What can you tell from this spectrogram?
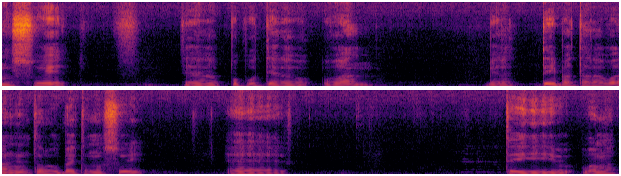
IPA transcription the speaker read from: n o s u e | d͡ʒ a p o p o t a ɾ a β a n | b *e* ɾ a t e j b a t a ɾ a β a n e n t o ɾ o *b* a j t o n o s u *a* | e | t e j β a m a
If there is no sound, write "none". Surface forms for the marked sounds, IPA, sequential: e, b, e

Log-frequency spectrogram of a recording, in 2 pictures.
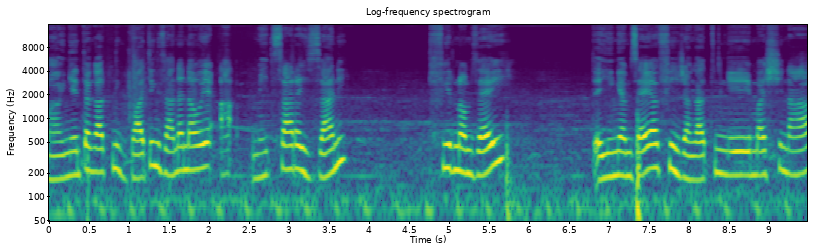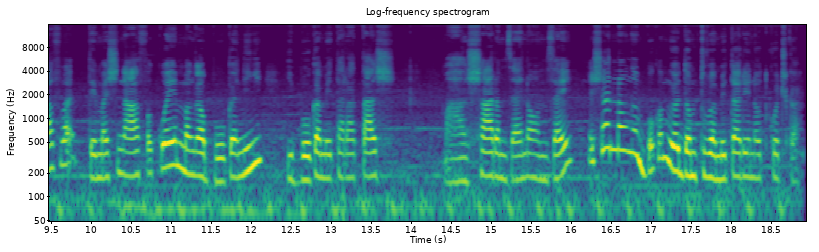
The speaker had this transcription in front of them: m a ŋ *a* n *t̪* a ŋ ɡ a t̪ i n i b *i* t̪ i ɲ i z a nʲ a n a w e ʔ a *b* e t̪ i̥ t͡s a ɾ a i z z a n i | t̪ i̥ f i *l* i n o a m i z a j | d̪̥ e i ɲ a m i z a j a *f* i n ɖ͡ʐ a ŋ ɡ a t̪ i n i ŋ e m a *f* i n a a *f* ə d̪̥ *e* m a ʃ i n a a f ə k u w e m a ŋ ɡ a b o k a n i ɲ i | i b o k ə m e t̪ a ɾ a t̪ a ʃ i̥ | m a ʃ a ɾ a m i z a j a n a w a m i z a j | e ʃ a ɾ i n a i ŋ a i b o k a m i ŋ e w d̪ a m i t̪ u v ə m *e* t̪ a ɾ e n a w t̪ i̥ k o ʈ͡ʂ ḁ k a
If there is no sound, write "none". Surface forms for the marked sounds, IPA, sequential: e, t̪, a, m, ɾ, f, ʃ, f, e, e

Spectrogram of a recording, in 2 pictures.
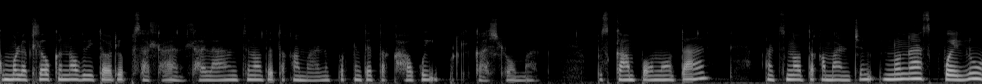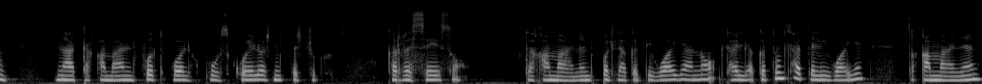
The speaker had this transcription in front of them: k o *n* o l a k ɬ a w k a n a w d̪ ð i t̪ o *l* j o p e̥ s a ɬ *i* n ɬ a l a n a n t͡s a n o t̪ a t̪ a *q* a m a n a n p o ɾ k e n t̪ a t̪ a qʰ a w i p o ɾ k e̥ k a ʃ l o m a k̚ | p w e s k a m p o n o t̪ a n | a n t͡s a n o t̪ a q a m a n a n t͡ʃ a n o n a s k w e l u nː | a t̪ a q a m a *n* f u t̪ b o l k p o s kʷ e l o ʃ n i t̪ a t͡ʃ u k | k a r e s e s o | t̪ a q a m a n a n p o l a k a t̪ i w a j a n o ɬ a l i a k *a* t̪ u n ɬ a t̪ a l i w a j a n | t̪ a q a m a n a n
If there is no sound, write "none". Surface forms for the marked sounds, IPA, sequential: m, ɾ, a, q, n, a

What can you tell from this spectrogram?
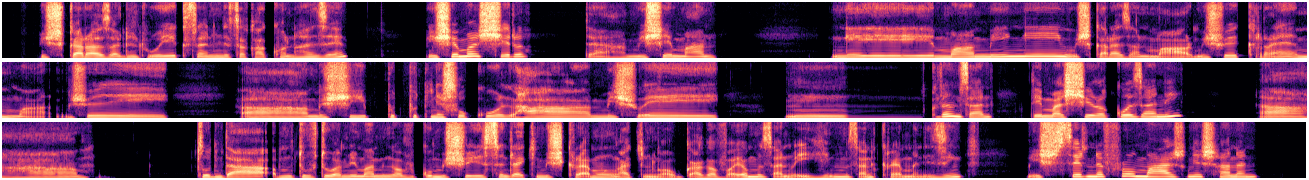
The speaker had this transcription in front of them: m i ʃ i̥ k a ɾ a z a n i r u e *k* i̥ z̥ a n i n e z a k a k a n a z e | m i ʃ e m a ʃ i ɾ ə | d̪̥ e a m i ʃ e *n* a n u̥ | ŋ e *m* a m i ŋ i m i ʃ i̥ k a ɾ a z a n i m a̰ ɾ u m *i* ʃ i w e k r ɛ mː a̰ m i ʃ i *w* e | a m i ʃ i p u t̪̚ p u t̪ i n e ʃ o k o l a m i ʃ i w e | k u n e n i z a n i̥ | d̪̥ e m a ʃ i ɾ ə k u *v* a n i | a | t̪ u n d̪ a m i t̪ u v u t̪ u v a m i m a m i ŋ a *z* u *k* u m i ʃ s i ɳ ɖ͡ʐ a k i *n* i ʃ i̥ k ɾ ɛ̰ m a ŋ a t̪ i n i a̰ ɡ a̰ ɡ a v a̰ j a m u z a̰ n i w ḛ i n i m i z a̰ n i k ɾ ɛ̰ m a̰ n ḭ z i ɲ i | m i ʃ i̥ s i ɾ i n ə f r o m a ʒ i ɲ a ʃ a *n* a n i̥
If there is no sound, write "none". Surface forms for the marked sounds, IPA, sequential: k, m, m, i, w, z, v, k, m, n

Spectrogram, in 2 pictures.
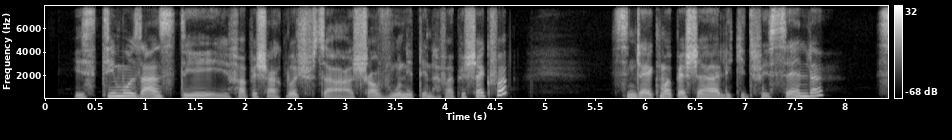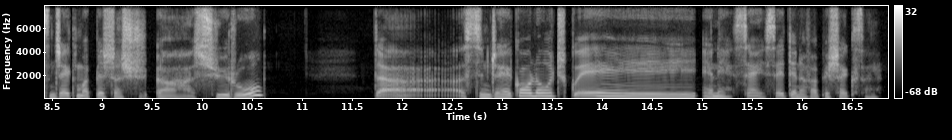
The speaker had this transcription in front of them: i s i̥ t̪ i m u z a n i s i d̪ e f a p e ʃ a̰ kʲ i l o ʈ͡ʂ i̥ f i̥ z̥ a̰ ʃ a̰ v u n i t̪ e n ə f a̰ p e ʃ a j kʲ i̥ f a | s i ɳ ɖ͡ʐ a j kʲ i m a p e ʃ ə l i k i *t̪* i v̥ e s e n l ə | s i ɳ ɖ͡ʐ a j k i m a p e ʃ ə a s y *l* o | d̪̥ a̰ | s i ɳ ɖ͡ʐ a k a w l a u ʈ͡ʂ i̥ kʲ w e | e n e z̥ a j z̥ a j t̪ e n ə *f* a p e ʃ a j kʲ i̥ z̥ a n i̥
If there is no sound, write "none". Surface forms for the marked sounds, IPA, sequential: d̪, ɾ, f

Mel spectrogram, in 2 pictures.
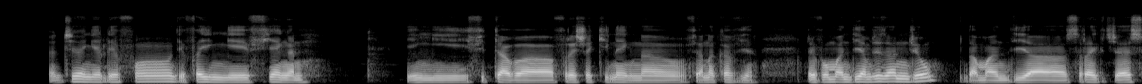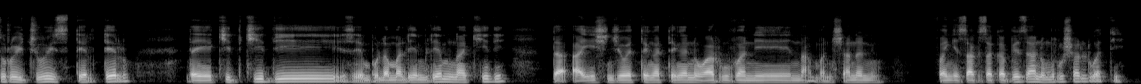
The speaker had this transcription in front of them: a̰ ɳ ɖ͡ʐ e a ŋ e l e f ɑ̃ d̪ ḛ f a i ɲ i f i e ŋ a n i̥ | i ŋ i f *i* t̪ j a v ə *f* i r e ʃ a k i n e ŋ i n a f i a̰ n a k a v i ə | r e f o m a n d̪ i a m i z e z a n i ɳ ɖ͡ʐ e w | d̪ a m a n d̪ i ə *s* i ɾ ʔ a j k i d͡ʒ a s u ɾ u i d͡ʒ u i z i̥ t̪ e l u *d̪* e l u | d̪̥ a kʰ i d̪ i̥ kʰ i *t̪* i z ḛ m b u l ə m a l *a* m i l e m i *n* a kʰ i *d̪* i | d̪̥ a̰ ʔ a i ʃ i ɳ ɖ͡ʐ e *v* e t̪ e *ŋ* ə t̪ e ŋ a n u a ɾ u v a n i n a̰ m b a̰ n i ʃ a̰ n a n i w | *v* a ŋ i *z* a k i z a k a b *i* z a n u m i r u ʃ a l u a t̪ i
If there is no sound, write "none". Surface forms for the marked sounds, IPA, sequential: i, f, s, t̪, d̪, e, n, d̪, w, ŋ, f, z, e

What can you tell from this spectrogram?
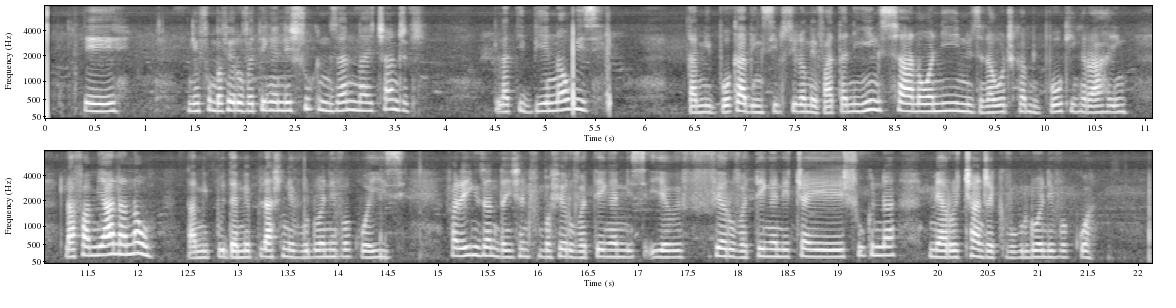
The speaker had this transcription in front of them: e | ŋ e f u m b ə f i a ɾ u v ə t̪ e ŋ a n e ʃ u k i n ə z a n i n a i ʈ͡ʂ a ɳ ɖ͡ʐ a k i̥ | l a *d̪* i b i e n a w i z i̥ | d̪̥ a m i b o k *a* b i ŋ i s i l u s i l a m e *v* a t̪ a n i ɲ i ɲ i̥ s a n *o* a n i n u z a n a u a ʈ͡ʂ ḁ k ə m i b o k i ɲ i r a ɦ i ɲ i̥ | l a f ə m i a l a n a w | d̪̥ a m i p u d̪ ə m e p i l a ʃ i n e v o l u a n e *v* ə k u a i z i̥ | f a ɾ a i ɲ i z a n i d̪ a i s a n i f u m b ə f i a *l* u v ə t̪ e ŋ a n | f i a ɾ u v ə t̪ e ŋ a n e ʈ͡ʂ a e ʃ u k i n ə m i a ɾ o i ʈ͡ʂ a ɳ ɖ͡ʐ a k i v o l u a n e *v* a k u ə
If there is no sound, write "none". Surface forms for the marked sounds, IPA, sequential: t̪, a, v, o, f, ɾ, f

